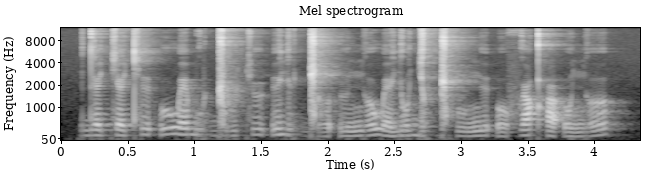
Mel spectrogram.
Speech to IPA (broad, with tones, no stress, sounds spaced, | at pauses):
d ɛ˩ c ɛ˩ cʰ ɪ˩˥ ʔ u˩˥ w ɛ˩˥ b u˩ ɡ͡ǁ u˩ c ʉ˩˥ ʔ ɪ˩˥ j ɪ˩ ɡ͡ǁ ɤ˩ ʔ ʉ˩ ɲ ɤ˩˥ w ɛ˩ j o˩˥ ɟ ɤ˩ ǁʰ u˩ ŋ ɪ˩˥ ʔ o˩ f ʉ˩˥ qʰ u˩ ʔ o˩ ɲ ɤ˩˥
